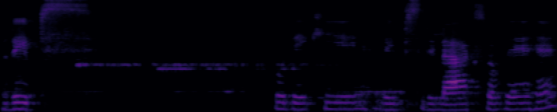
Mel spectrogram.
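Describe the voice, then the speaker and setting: An Indian woman leading a guided body-scan meditation as a teacher, giving soothing instructions with long pauses between phrases. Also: low-pitched, flat delivery, dark tone. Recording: dull lo-fi sound with faint noise.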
